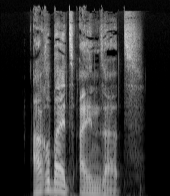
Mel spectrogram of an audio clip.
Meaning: work deployment
- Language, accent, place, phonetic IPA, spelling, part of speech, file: German, Germany, Berlin, [ˈaʁbaɪ̯t͡sˌʔaɪ̯nzat͡s], Arbeitseinsatz, noun, De-Arbeitseinsatz.ogg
